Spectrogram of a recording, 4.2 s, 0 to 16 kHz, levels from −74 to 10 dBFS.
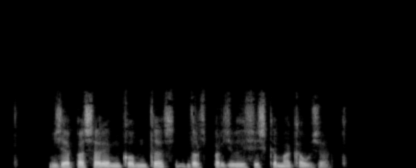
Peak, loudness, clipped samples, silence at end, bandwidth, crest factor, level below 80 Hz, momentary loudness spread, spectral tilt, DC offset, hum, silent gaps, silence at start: -2 dBFS; -18 LUFS; under 0.1%; 0.9 s; 7.6 kHz; 18 dB; -58 dBFS; 9 LU; -6 dB/octave; under 0.1%; none; 2.07-2.14 s; 0.5 s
